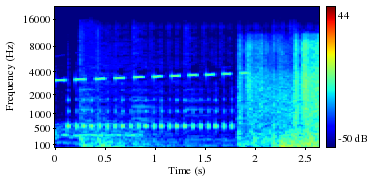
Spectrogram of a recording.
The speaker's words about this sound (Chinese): 怎么突然爆炸了？啊！我这是在哪儿啊？我记得我们的飞船突然就爆炸了。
